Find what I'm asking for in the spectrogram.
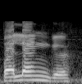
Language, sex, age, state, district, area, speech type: Urdu, male, 30-45, Uttar Pradesh, Lucknow, rural, read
